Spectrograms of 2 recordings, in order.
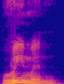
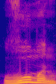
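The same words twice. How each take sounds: First: वीमेन said as "VI-min"; correct pronunciation. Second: वुमन said as "WOO-man"; common mispronunciation. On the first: Teacher gives learners the correct word, carefully pronounced. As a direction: say वीमेन with i in both syllables. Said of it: "इसका सही उच्चारण है". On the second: Teacher shows learners the common mistake, mispronounced. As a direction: say वुमन with oo in the first syllable. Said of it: "हम इसको". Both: Shown as a demonstration.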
